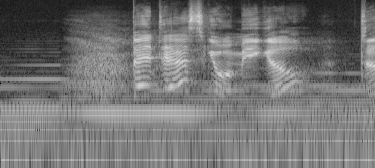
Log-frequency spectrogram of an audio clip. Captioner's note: shopping selection swoosh sound effect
